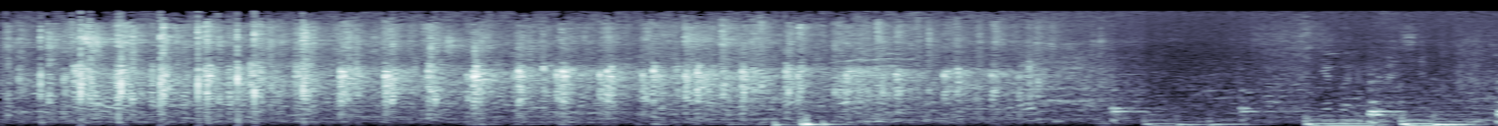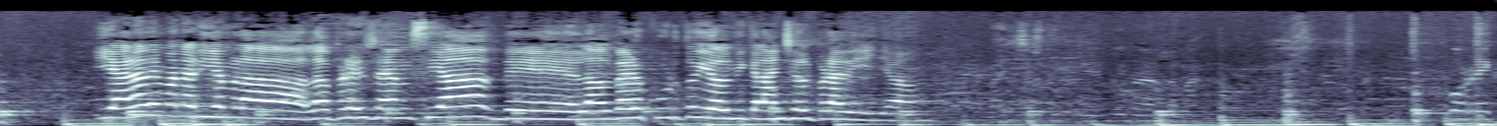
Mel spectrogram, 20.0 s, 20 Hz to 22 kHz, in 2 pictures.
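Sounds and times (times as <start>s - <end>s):
audience applause: 0.0s - 7.6s
low booming voices or music: 3.9s - 19.9s
speech: 10.8s - 16.3s.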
